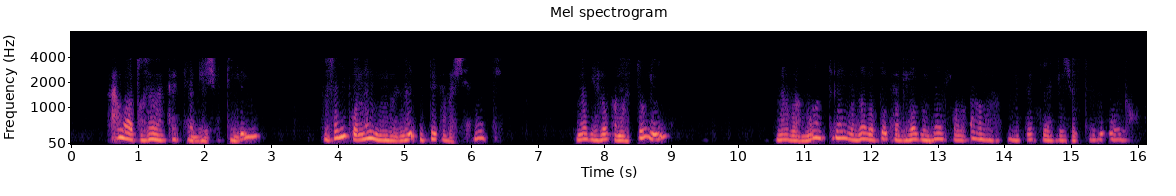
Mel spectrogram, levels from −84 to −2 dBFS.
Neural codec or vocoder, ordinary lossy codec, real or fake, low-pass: codec, 16 kHz, 1 kbps, FreqCodec, smaller model; AAC, 16 kbps; fake; 7.2 kHz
